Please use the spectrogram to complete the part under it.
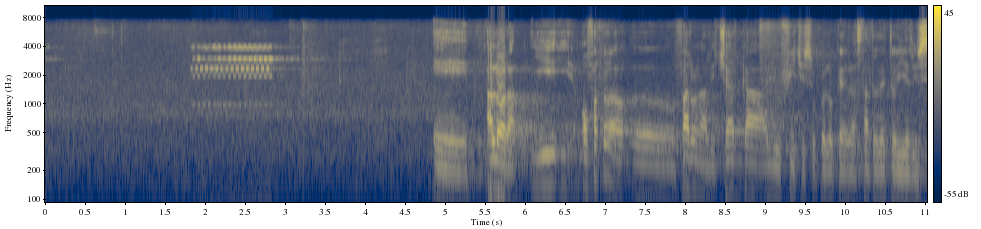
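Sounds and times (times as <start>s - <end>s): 
mobile phone ringtone chirping with a bright electronic tone: 1.8s - 3.2s
speech: 4.8s - 11.0s.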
